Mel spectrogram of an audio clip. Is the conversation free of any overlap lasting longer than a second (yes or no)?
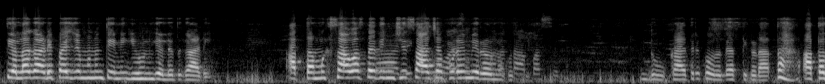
no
